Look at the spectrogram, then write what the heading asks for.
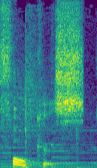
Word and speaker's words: focus: Você pode achar que alguém está xingando outra pessoa, mas na verdade a pronúncia correta é focus.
